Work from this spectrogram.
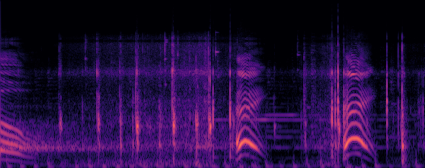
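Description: Horse hooves clip-clopping steadily as an Amish horse and buggy travels along a road, a close, rhythmic clatter with a couple of rising whinny-like calls, while someone shouts over it.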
